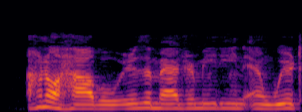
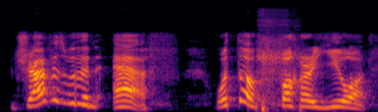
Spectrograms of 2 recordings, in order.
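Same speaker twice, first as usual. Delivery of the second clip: louder, higher mock outrage; retold indignant challenge, voice raised; incredulous correction; 4 semitones higher, 6 dB louder than usual. Managers correcting the boss's spelling, mock-incredulous outburst.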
